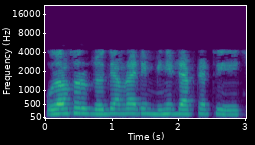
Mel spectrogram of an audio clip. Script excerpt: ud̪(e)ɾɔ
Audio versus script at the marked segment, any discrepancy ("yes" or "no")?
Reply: yes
